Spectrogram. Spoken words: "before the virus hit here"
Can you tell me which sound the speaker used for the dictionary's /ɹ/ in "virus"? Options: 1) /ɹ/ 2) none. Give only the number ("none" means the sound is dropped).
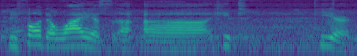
2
